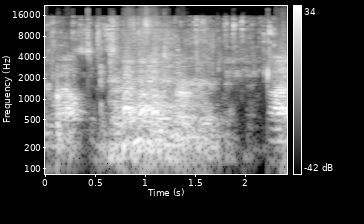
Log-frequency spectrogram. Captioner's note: laughter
